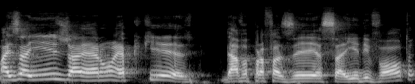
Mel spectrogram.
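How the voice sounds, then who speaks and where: His pitch climbs and drops through very wide swings as the man talks. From Brazil, Rio de Janeiro (Botafogo). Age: 60s. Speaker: journalist. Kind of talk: interview. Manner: hesitant, many fillers.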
